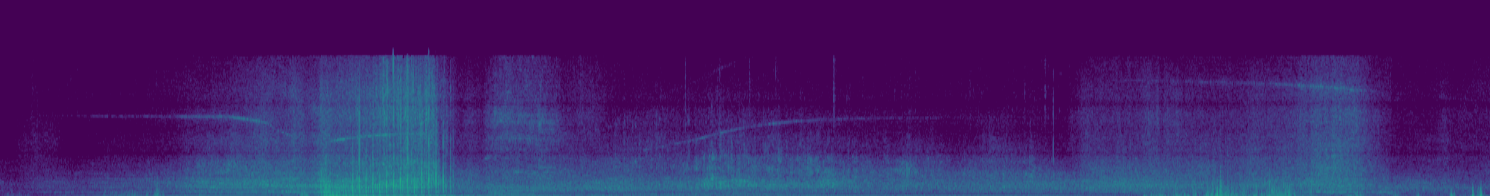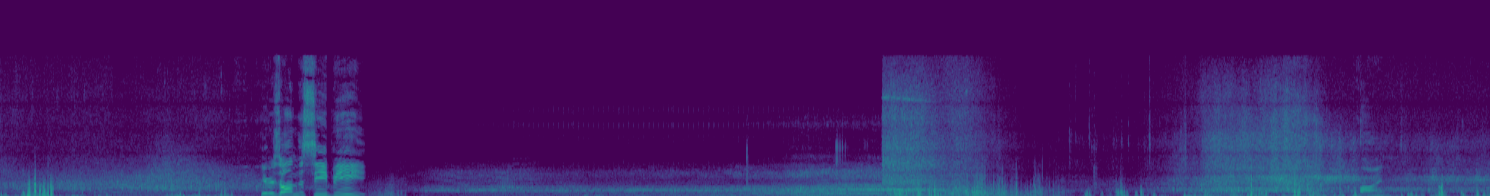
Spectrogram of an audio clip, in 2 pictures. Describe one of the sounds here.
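Heavy trucks and cars roar past on a highway.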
